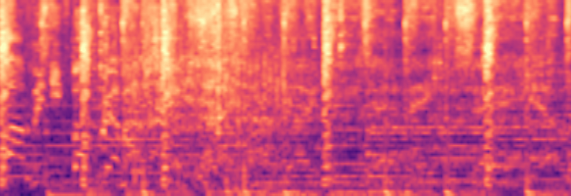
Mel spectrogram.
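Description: Backing music with a steady beat.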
